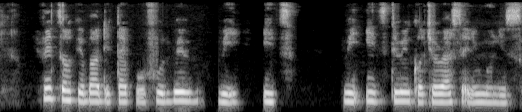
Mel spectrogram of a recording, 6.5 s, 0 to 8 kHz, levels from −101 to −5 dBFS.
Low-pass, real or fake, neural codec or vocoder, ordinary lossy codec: 7.2 kHz; real; none; AAC, 48 kbps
